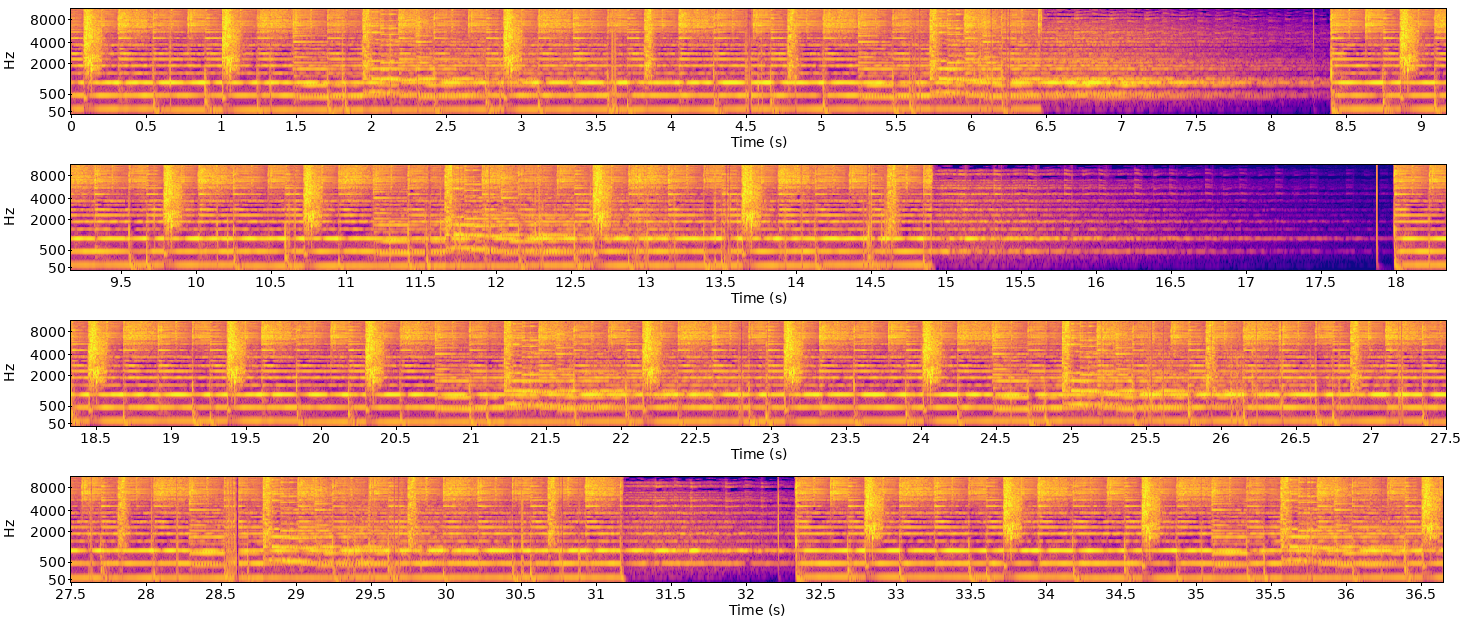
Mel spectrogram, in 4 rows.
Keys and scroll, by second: 6.0 space, 7.7 space, 14.3 space, 17.2 space, 30.6 space.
